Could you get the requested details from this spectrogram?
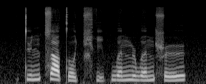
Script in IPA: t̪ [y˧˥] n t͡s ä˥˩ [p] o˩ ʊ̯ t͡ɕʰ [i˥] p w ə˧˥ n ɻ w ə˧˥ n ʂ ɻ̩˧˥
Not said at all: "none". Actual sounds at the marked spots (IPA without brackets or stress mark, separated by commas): y˧˥, t̪, ḭ˨˩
